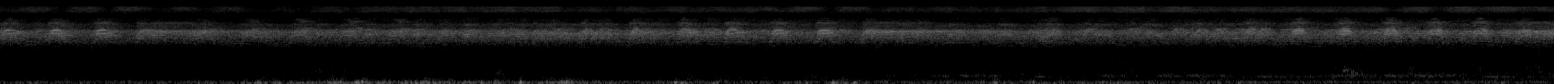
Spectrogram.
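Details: Summer chorus of cicadas in a Seoul garden, Korea: continuous shrill buzzing that pulses slightly about twice a second, over soft low background rumble.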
